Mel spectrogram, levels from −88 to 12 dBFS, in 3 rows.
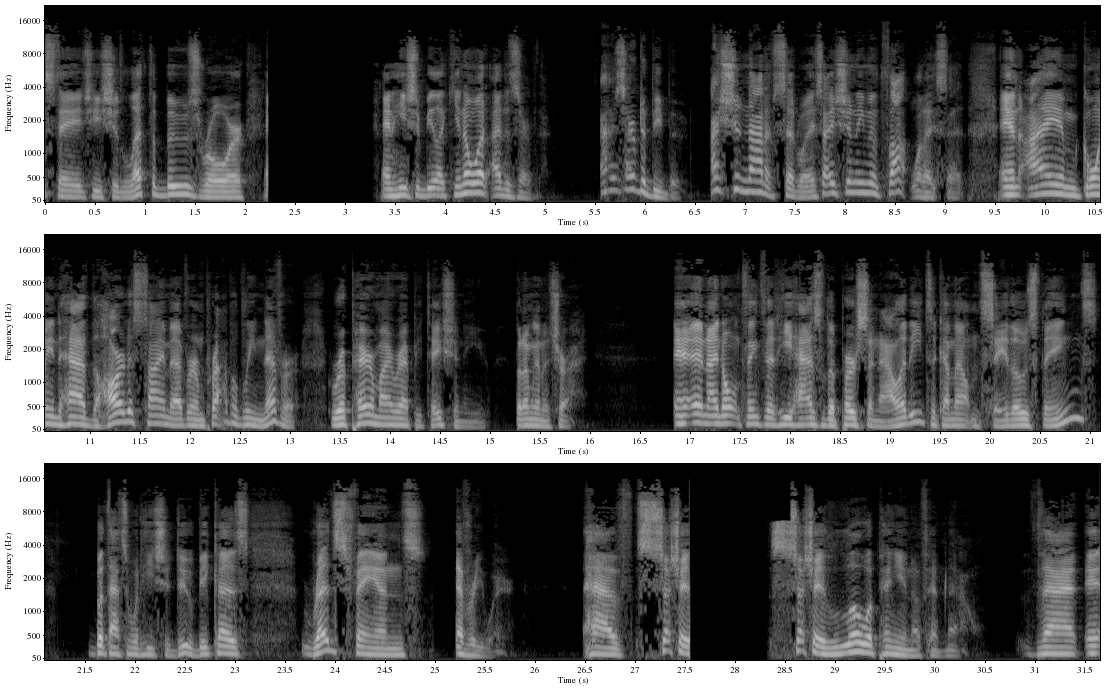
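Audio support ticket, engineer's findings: Stream reconnect at 2.23–3.40 s and 27.55–28.89 s. Connection dropped, server resent a burst, and a fresh decoder restarted mid-stream. Silence of 1.03 s, then 0.74 s. Audio resumes 0.14 s, then 0.6 s, earlier, so sound repeats.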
